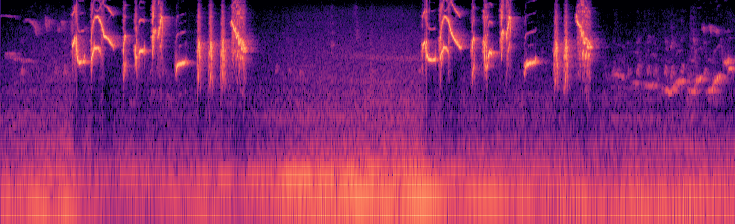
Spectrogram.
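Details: Loud, varied song of an orange-headed thrush, used to prompt males short of breeding drive, North Bali: two bouts of sharp rising and falling whistles with rapid chips, separated by a quiet pause with low background rumble.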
